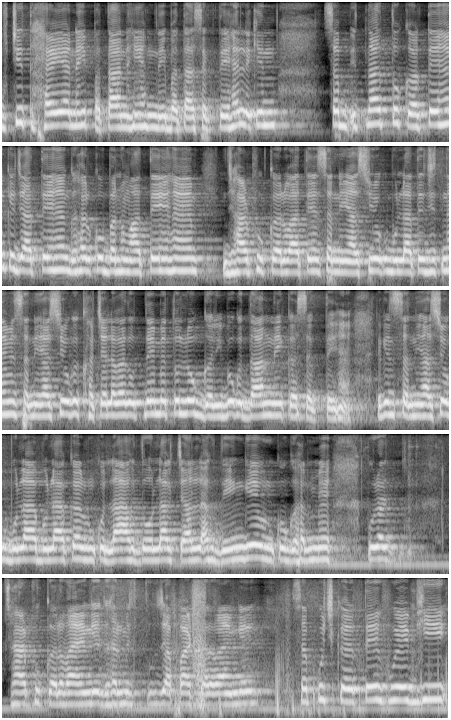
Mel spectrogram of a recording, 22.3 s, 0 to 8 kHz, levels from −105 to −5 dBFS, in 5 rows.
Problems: none marked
